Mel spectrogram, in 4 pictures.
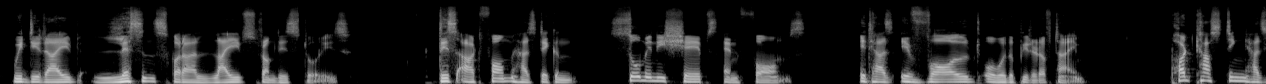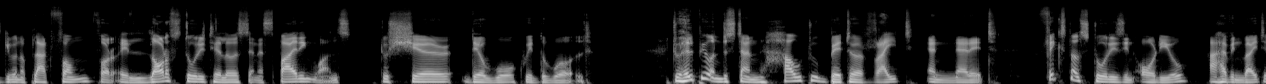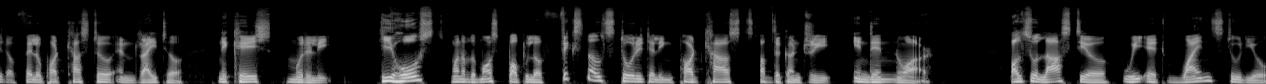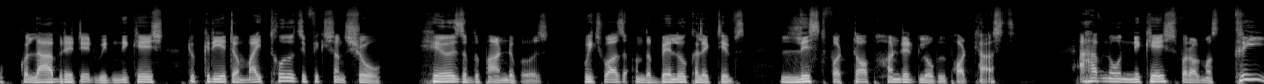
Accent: Indian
